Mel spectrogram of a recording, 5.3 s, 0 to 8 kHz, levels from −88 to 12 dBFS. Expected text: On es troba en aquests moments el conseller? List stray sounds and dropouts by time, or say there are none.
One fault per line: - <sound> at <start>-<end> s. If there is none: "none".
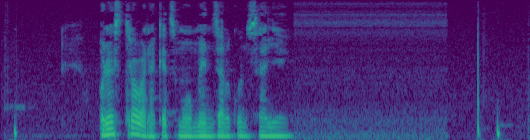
none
